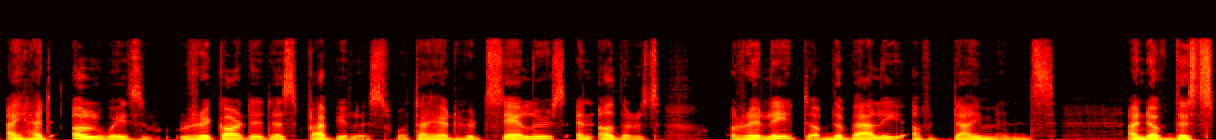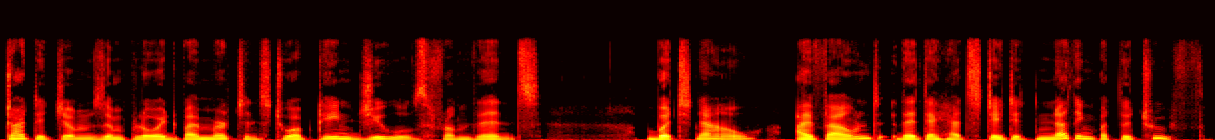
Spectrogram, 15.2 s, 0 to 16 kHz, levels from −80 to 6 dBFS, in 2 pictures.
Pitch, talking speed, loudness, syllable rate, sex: 160 Hz, 170 wpm, -20 LUFS, 5.0 syllables/s, female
